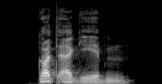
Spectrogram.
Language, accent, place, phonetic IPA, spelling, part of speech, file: German, Germany, Berlin, [ˈɡɔtʔɛɐ̯ˌɡeːbn̩], gottergeben, adjective, De-gottergeben.ogg
- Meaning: resigned (out of duty)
